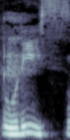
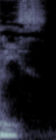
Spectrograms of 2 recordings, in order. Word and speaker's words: Ruiz: It's Ruiz. – Ruiz, right? – Okay. Yeah, Ruiz. Just got to roll the R, okay. Man. – Yep, exactly, dude. Ruiz.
